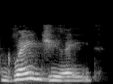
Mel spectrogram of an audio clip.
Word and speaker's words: graduate: Yeah, or schedule, but not schedule, or procedure, or graduate, or individual.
